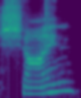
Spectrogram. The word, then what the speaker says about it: Shein: I think I bought that from an online store called Shine, but it's spelled SHEIN.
